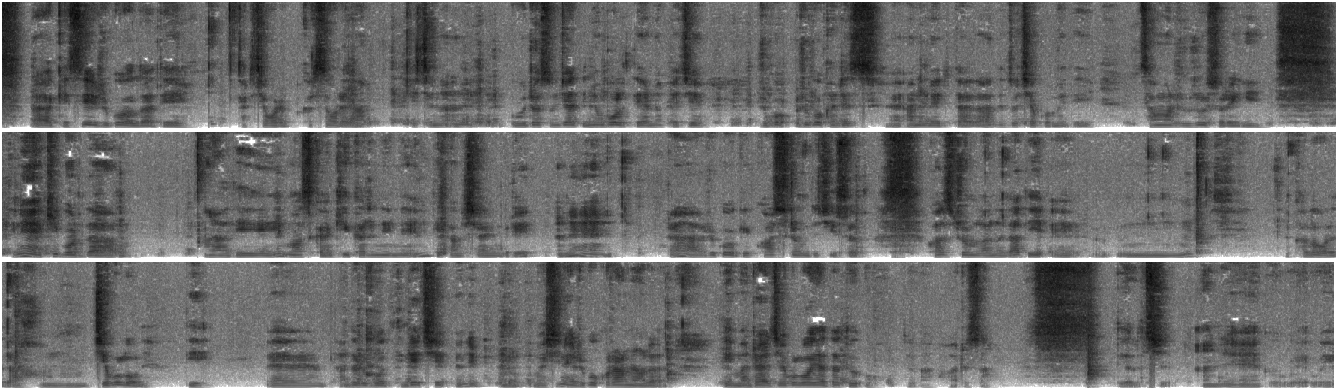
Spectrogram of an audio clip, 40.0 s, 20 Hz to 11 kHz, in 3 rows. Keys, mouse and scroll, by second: 17.9-20.6 middle drag, 19.0 click, 20.8-23.7 middle drag, 22.8 click, 25.1-28.5 middle drag, 32.9 click, 36.7 click, 37.8-40.0 middle drag.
